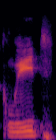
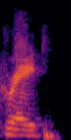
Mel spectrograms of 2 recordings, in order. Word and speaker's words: GLEAT: But listen, they're gonna spell it with an L.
